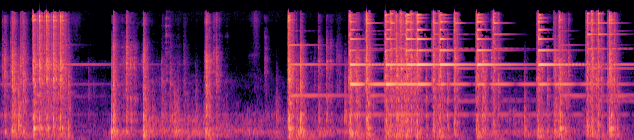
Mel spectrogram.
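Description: A pinball machine's bumpers and flippers clack and knock sharply.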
